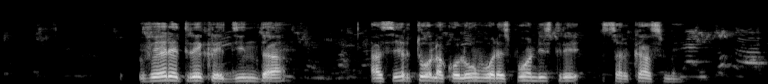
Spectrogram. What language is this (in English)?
Esperanto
